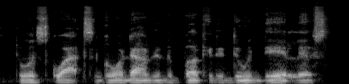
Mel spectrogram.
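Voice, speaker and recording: Recorded with a dry, close sound and no echo, a man speaks at a fairly low pitch and moderate pace. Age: 50s. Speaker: podcast host. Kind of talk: casual monologue. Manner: halting, repetitive.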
